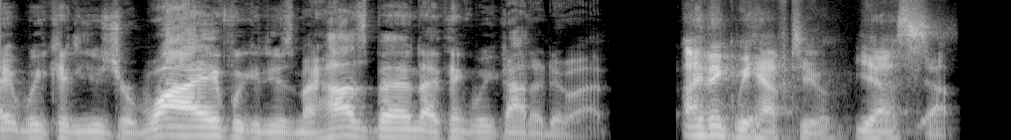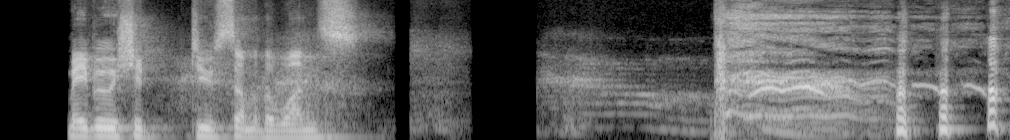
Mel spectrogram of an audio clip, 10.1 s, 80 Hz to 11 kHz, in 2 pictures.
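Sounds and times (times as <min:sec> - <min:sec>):
speech: 0:00.0 - 0:04.8, 0:05.4 - 0:07.2, 0:09.5 - 0:10.0
cat meowing: 0:07.8 - 0:08.6
laughter: 0:08.6 - 0:10.0.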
